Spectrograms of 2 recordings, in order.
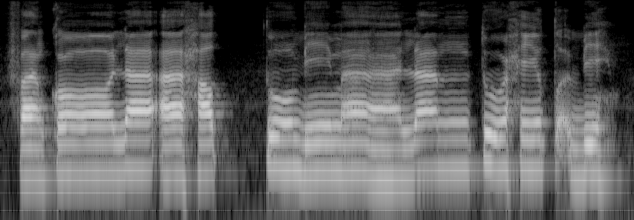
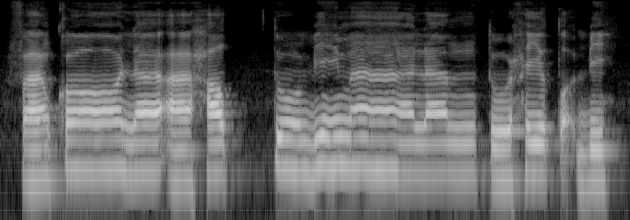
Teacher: Sebelah kaki masuk pada to, sebelah kaki masuk pada ta. Matikan dengan to tanpa sifat to, kemudian lepaskan dengan baris hidup ta. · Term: idgham naqis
